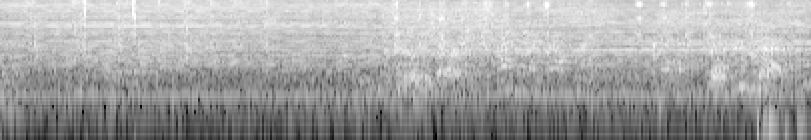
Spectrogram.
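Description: Electric hair clippers running with a steady hum while cutting a fade.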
